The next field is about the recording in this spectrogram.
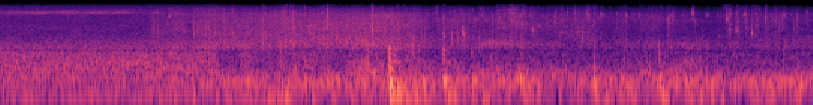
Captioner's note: water trickling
